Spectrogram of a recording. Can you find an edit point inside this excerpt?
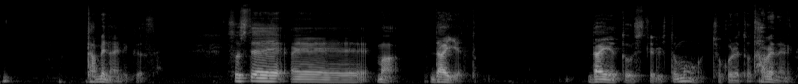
no; 0 cuts

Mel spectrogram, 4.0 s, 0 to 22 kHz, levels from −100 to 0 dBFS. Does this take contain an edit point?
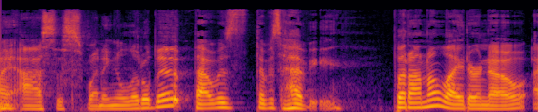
yes; 2 cuts; at 1.4 s, 2.8 s

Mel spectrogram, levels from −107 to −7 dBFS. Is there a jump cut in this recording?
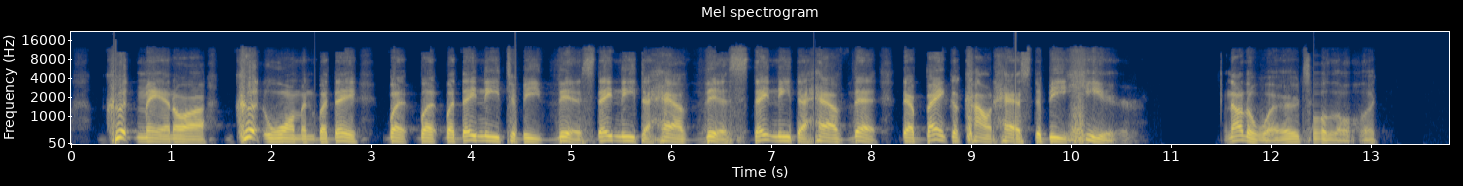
yes; 2 cuts; at 11.3 s, 12.4 s

